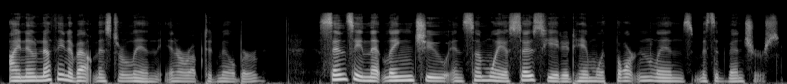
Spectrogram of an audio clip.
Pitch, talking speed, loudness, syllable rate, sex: 160 Hz, 160 wpm, -20 LUFS, 5.4 syllables/s, female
